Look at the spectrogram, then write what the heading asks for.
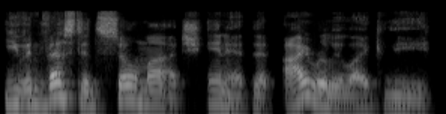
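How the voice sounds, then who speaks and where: A man's voice: medium pitch, lively intonation, unhurried, warm tone. A man hosting a podcast in casual conversation, telling stories with emphatic asides and frequent check-ins with his listener. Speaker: podcast host and author. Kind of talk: casual chat.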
